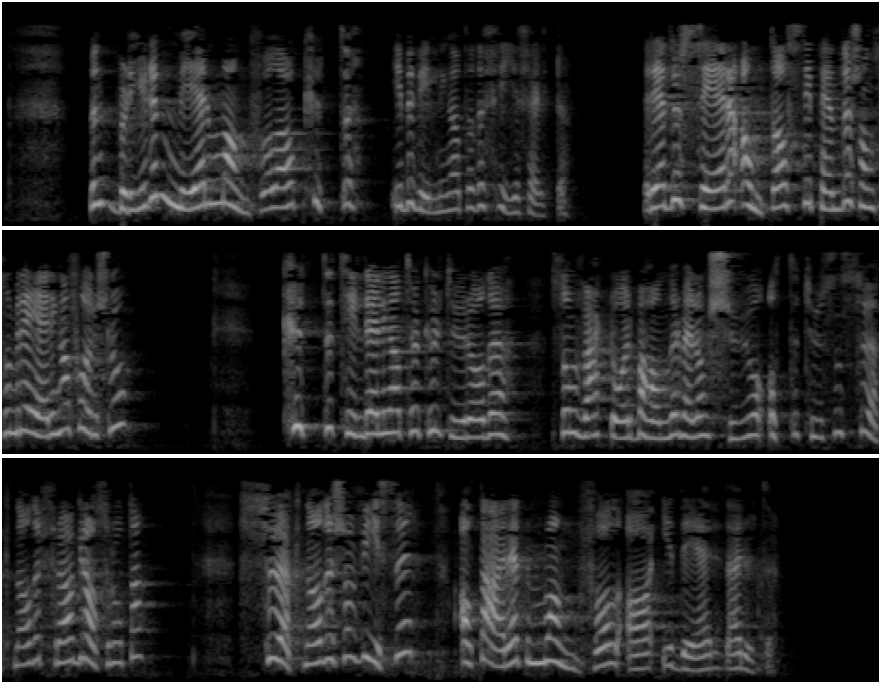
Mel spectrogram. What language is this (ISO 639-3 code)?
nob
